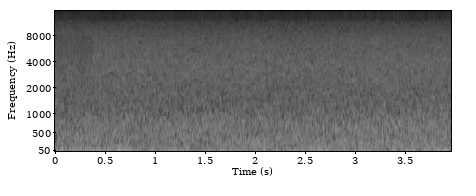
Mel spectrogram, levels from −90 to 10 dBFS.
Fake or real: fake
